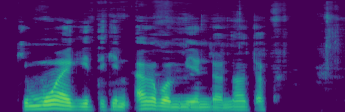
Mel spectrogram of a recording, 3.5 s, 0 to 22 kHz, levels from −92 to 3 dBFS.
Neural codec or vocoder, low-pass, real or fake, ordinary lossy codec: vocoder, 44.1 kHz, 128 mel bands every 512 samples, BigVGAN v2; none; fake; none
